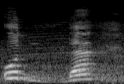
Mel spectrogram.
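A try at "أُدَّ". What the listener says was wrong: अब जैसे पहले आप ही ने पढ़ा ना उद, वो सही था लेकिन शब्द की वजह से अब सख्ती करनी थी तो वो गलत था।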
